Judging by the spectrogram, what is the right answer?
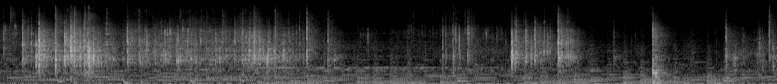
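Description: An Oncidium orchid and its potting media are pulled out of a pot, giving rustling, scraping and crackling noises in uneven bursts close by, with a few sharp knocks.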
